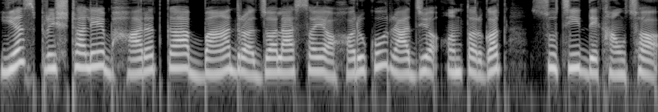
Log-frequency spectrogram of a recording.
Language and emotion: Nepali, neutral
